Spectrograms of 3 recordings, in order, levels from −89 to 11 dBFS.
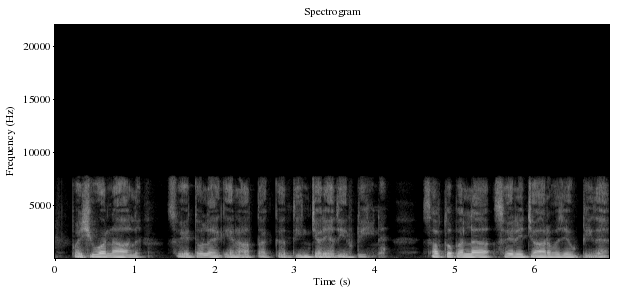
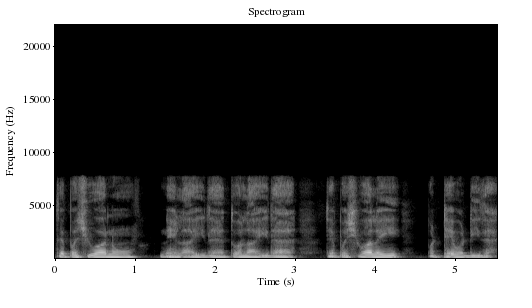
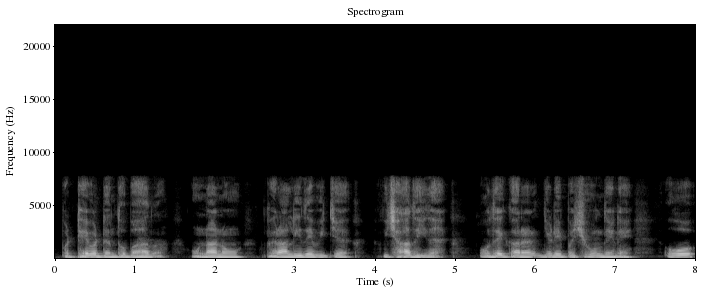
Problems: constant background noise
